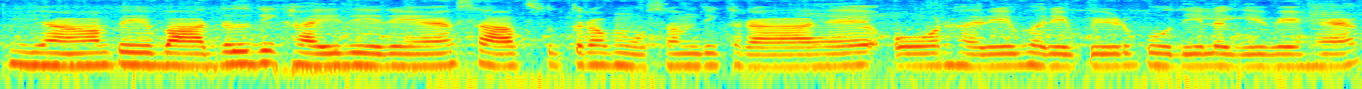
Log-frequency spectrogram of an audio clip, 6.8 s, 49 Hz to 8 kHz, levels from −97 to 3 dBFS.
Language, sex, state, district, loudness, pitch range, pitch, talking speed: Hindi, female, Rajasthan, Bikaner, -18 LUFS, 185-195 Hz, 190 Hz, 185 wpm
